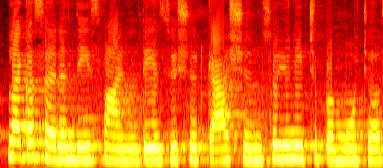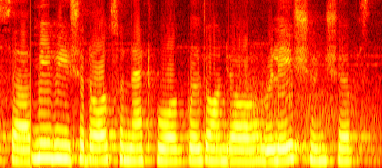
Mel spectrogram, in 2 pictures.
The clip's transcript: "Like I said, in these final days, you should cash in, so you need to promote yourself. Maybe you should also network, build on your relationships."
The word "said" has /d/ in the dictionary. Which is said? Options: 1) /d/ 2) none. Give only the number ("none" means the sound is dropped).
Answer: 1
